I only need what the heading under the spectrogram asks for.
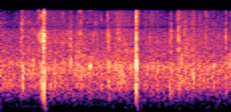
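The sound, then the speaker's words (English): An audience claps in a steady, dense patter, with a couple of sharper individual claps standing out above the crowd's applause. No voices are heard. “Yes, clap.”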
